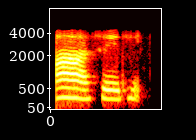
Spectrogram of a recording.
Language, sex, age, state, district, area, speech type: Tamil, female, 18-30, Tamil Nadu, Erode, rural, conversation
